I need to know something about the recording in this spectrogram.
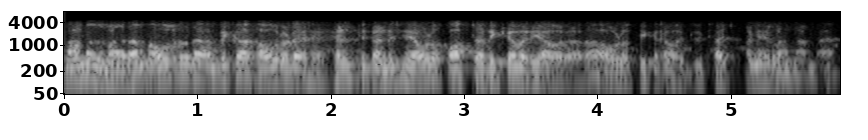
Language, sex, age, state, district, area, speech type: Tamil, male, 60+, Tamil Nadu, Tenkasi, rural, conversation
